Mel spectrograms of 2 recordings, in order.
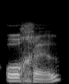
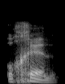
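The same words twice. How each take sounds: First: The stress is on the first syllable. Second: The stress is on the second syllable. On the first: It means food, a noun. "the emphasis on the first syllable" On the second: It means eats or is eating, a verb. "or is it on the second one"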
